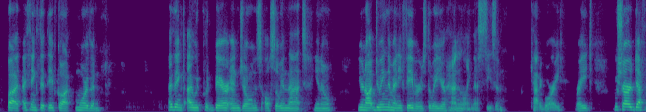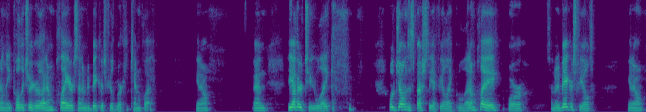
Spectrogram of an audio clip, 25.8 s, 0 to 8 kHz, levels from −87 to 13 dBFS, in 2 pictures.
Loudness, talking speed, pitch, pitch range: -27 LUFS, 175 wpm, 160 Hz, 150-175 Hz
